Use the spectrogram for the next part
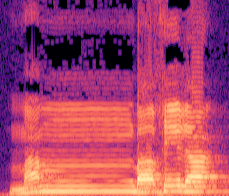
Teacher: تنوین و نون ساکن کے بعد با آئے تو نون کو میم سے بدل کر غنہ اور اخفا کے ساتھ پڑھیں گے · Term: اقلاب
